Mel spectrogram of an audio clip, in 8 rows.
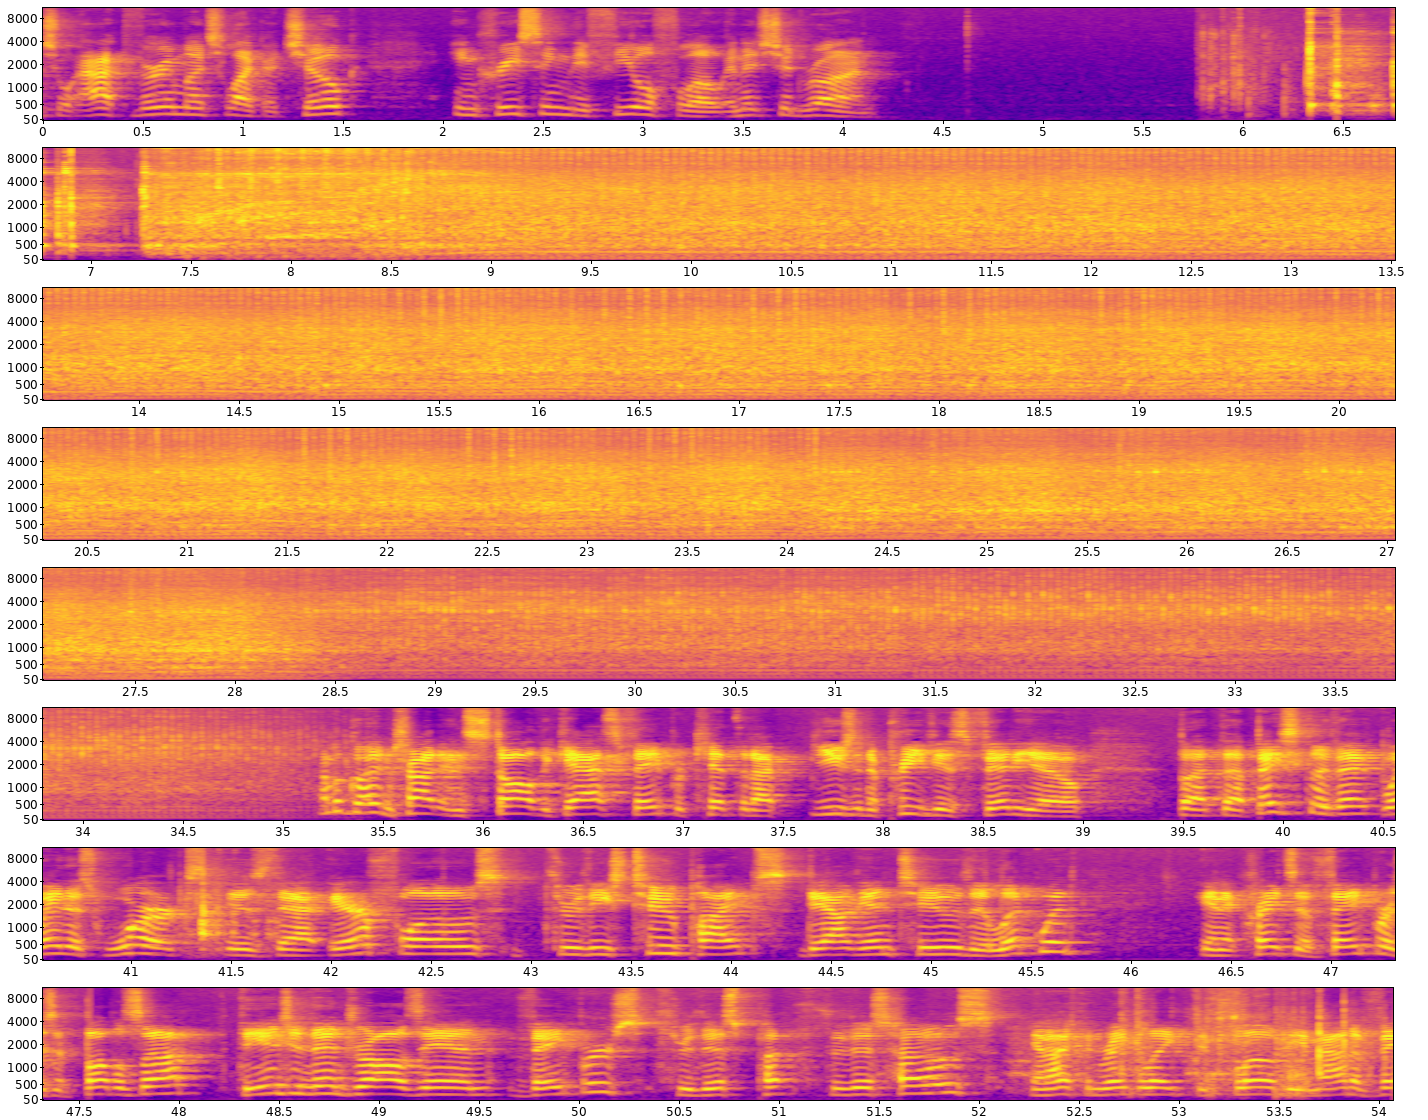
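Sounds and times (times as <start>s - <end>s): lawn mower engine running: 7.0s - 35.4s, 41.2s - 41.8s, 52.0s - 54.0s
drill spinning flywheel: 7.2s - 35.2s, 52.0s - 54.0s.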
